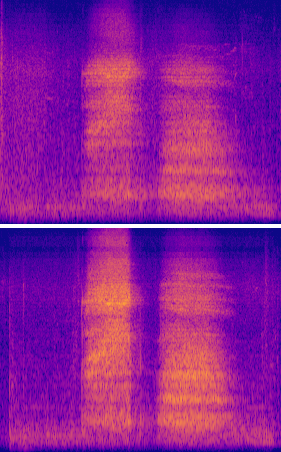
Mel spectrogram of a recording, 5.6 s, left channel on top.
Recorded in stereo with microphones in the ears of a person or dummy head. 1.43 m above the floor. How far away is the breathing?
About 0.6 m.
